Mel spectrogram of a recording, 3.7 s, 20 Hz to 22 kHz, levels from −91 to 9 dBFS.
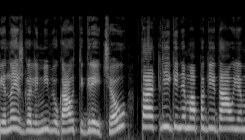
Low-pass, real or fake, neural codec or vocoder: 14.4 kHz; real; none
